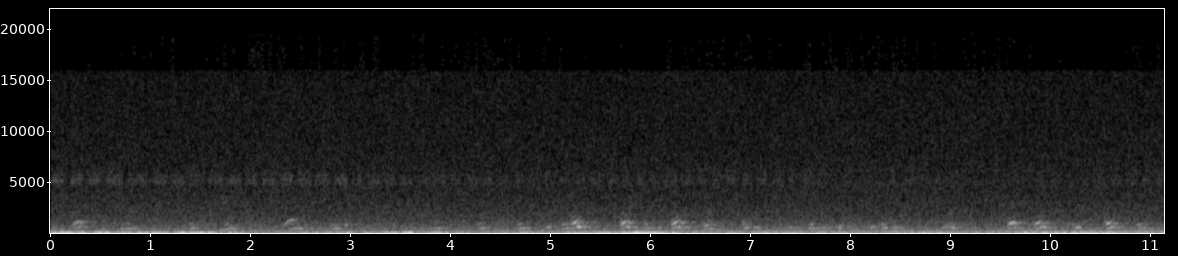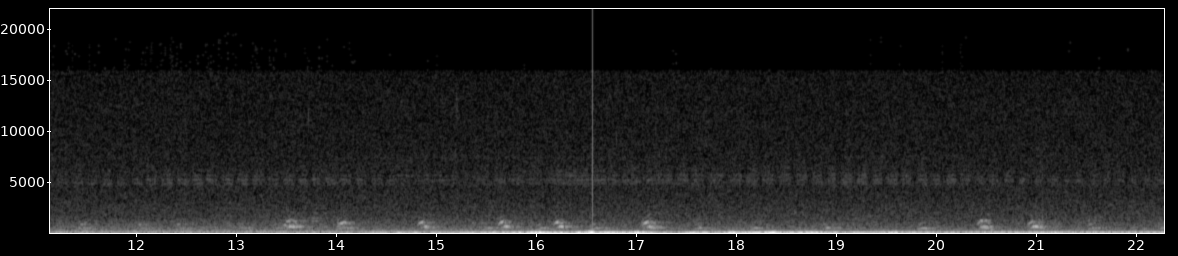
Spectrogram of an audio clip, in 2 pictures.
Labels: Are there crickets or other bugs in the background?
yes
